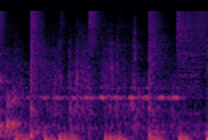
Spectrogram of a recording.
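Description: Background music with a steady beat and bass line, and one high note held through most of it.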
